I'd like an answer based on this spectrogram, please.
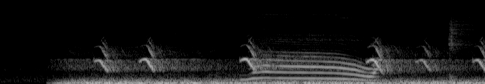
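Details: Slowed-down slow-motion recording of a Mexican free-tailed bat flying in a wind tunnel, making its ultrasonic echolocation audible as it flaps its wings: quick downward-sweeping chirps over a steady low roar of wind.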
